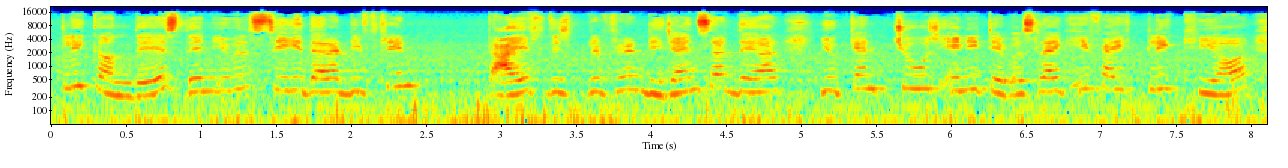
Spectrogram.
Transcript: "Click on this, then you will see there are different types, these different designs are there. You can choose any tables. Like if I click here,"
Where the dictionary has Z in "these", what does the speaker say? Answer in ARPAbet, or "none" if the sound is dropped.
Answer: none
